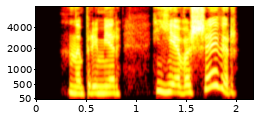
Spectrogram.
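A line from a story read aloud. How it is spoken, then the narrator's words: Laughing. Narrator (Russian): рассмеялся кто-то из его друзей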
